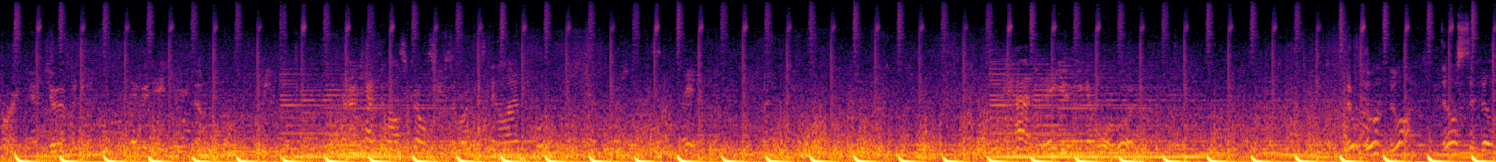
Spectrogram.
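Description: Background music with a steady beat of about two strokes a second and held tones.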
